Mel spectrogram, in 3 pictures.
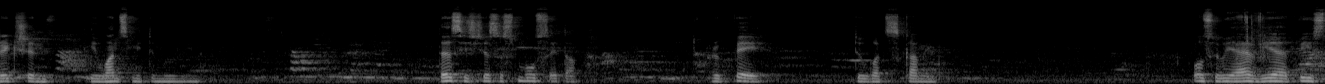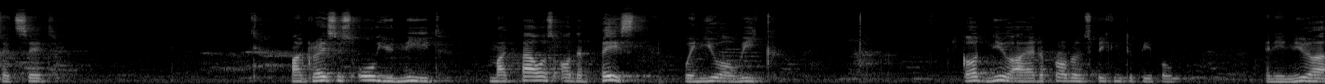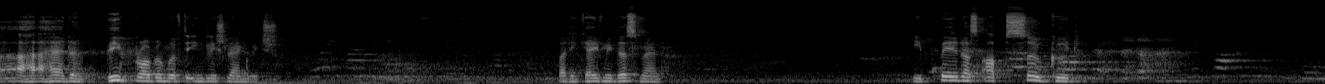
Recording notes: We apologize for the background noise, we are doing our best to improve in the future episodes .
